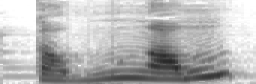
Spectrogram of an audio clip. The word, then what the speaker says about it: cổng ngóng: 여기서 생각보다 발음이 진짜 어려운 부분이 어떤 거냐면 cổng ngóng 이거예요. 왜냐면 우리나라로 이렇게 입을 2번 다무는 게 사실 쉽지가 않고 한국에서는 굉장히 어색한 발음이에요.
